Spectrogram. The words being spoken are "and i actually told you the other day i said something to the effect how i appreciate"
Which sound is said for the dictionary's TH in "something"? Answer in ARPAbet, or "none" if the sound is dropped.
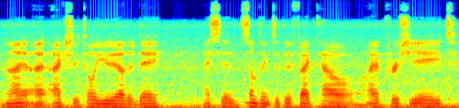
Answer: TH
